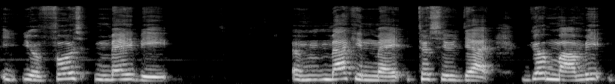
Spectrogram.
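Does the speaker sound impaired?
Yes: Down syndrome; congenital, hypotonia at birth, diagnosed hours after birth, high marker on alpha fetoprotein test at 16 weeks; short ungrammatical phrases, asks mother what to say, mother Sandy prompts answer.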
